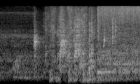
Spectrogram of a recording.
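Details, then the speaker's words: Kitchen faucet that vibrates and makes noise when turned on: short hissing, spitting splash as the water squirts out instead of flowing smoothly; fault could be in either the diverter or the sprayer. "see how it squirts out like that? Yep. So it could be in this diverter here that's bad, or the sprayer, but I'm done."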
